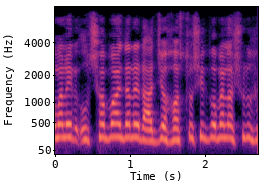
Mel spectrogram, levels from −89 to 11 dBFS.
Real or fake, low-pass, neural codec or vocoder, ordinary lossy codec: fake; 7.2 kHz; codec, 24 kHz, 1.2 kbps, DualCodec; none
